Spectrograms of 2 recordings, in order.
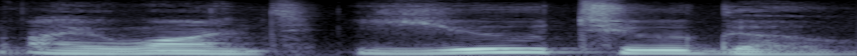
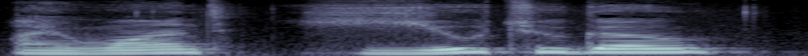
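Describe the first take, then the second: First: "you" leaned on, falling; stress on you. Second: Slow, higher, "go" drawn out; slow contrast reading. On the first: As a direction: point at the other person with "you". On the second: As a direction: contrast with "I want to go". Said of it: "پس ببینید I want to go". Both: Shown as a demonstration.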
